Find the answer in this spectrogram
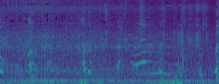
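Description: A steady low hum runs under a few brief voice sounds, the clearest a short gliding call about three seconds in.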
